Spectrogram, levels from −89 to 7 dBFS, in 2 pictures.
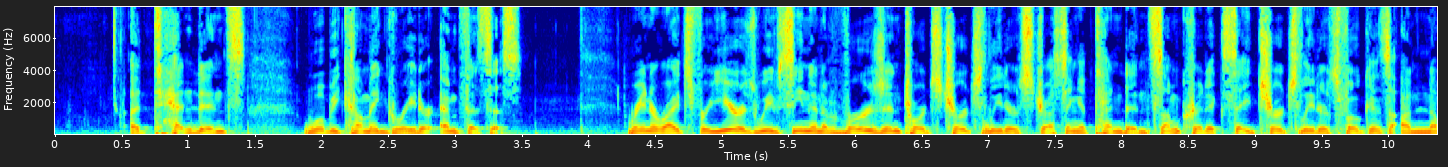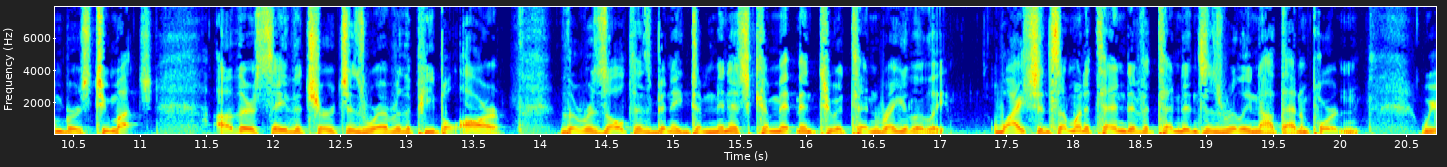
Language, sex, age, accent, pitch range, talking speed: English, male, 40-59, American, 100-125 Hz, 175 wpm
